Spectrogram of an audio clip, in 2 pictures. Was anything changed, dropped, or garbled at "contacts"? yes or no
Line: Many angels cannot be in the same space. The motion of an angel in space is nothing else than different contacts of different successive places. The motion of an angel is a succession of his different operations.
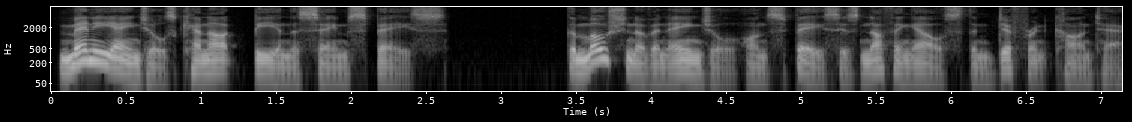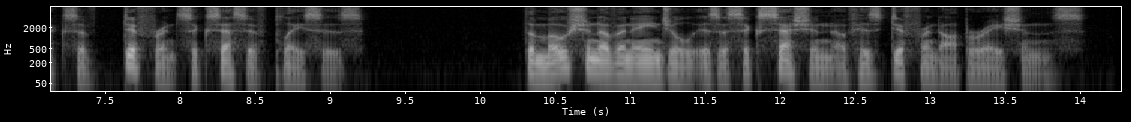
no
